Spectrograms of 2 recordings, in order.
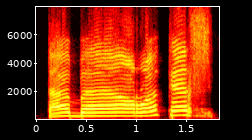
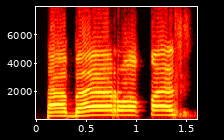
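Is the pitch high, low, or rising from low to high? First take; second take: low; high. First: It is said on a steady low pitch. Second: It is said on a steady high pitch. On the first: "kalau misalnya Umi baca dengan rendah" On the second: "tabarokas tinggi kan, tapi tidak meninggikan"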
